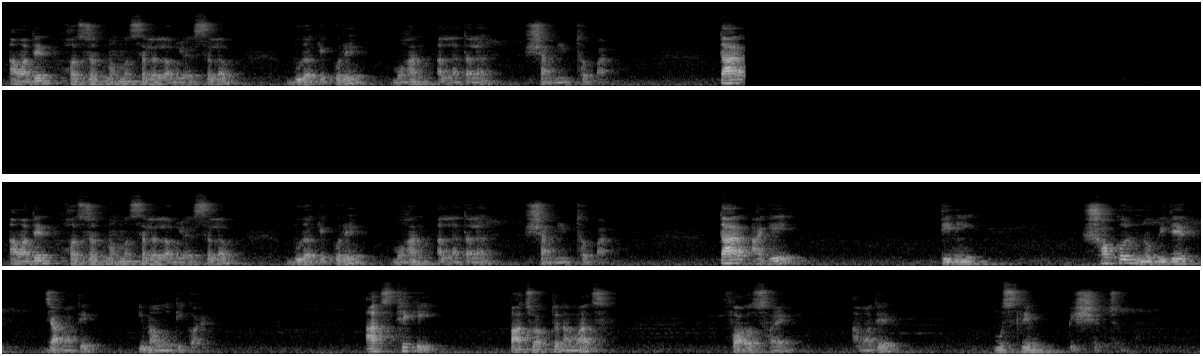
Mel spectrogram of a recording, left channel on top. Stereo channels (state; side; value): drops out; left; at 7.5 s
